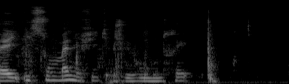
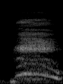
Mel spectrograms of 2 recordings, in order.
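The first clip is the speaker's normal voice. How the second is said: high-pitched burst of laughter; a short squeaky laugh at herself; sudden laugh. Real, not acted. Vlogger laughing at how much she overbought, high burst of laughter. Laughing at her book splurge.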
